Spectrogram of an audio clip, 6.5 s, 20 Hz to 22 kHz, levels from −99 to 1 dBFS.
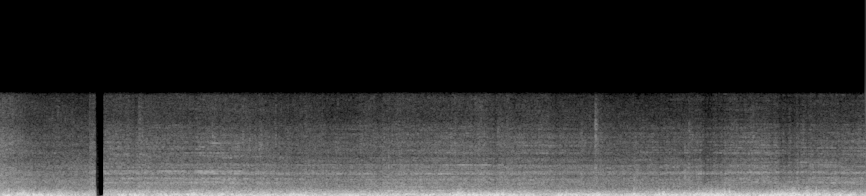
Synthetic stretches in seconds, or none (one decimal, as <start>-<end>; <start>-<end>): none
